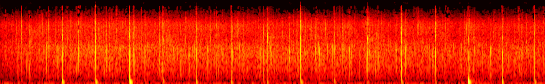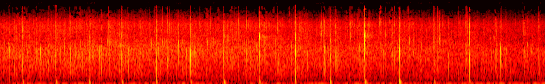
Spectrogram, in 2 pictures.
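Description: A crowd breaks into steady applause for a group of kids who have stood up, many hands clapping at once in a dense, continuous patter with sharp individual claps standing out, holding at an even level for about eleven seconds with no talking.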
